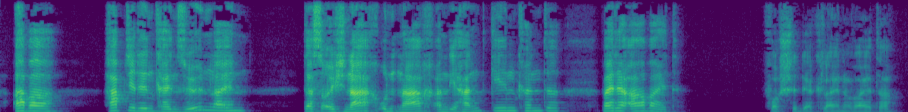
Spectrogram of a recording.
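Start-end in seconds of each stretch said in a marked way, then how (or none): 0.1-6.8 high, polite little dwarf. A narrator's reading. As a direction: greet him in a high small voice. Dwarf asks about the son. (hohe Zwergenstimme)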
